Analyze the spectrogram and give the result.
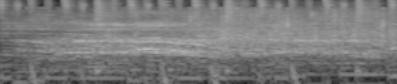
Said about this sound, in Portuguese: Uma afirmação que dividiu os deputados franceses com aplausos de um lado e a pupus do outro.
